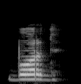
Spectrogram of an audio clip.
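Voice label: "борд", Komi-Zyrian, female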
